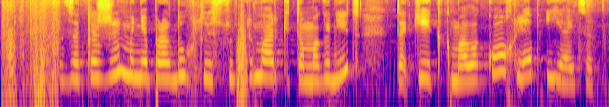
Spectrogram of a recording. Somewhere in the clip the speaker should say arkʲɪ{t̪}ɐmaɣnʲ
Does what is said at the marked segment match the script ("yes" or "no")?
yes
